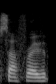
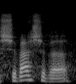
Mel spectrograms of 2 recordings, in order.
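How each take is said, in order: First: The name begins with a plain s sound. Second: The name begins with an sh sound. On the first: This is how the player herself says it. "she calls herself Safarova" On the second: This is how the umpires now say it. "now all the umpires are calling her Shavashova"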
